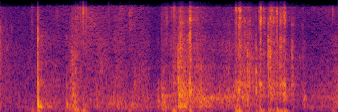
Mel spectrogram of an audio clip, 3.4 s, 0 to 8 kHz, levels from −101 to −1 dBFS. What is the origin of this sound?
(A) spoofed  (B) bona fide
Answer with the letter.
B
